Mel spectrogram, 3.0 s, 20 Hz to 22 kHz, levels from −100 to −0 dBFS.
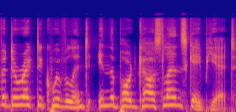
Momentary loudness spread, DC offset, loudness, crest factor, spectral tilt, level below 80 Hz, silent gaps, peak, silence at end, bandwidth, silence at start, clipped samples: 5 LU; under 0.1%; -26 LUFS; 16 dB; -4 dB/octave; -36 dBFS; none; -10 dBFS; 0 s; 12 kHz; 0 s; under 0.1%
